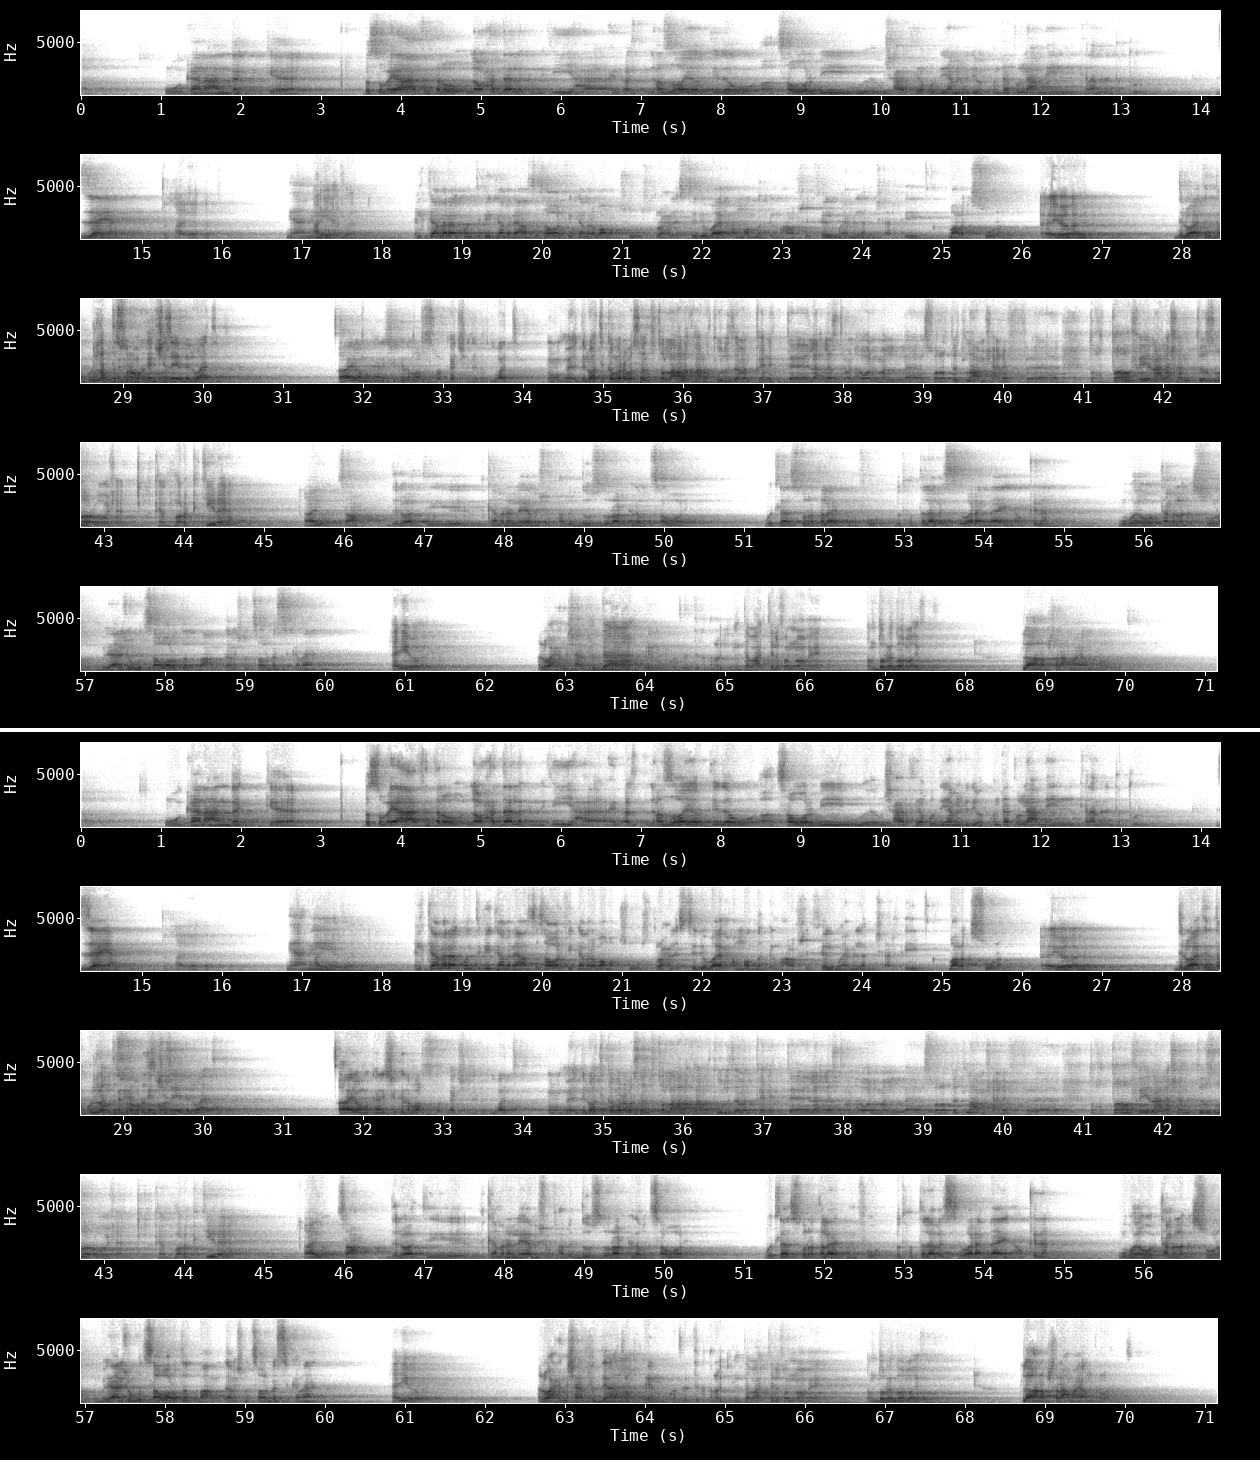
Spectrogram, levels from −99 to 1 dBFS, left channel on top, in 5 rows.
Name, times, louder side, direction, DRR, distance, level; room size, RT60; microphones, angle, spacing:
voice 1, 1.1-2.8 3.5-13.4 14.2-14.8 16.8-17.7 18.4-24.7 25.1-25.8 27.9-29.6 31.7-32.9 45.5-50.3 51.3-54.9 55.7-60.0 62.7-65.2 68.7-69.9, right 2 dB, 60° right, 5 dB, 1.8 m, -26 dB
voice 2, 15.3-15.9 17.1-17.7 26.2-26.8 28.6-30.3 32.9-33.8 34.3-43.3 43.6-44.7 60.8-61.4 63.3-63.9 65.1-66.2 66.8-67.6, left 1 dB, 30° left, 5 dB, 1.7 m, -27 dB
23.5 x 18.0 x 9.7 m, 2.3 s
head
